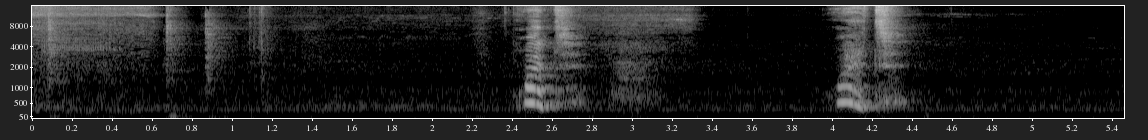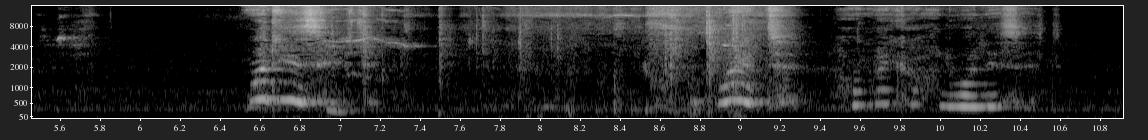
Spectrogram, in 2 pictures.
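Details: A female Shar Pei dog indoors, barking at something unseen outside, gives short loud barks in spaced bursts, about five over eleven seconds, while a person keeps asking what it is.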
